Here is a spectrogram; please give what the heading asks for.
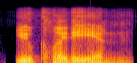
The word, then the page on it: Euclidean: American English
